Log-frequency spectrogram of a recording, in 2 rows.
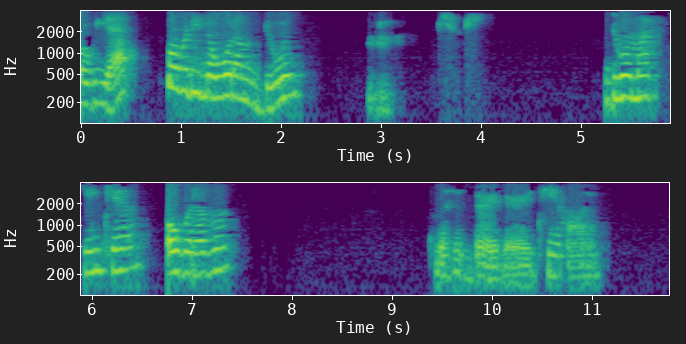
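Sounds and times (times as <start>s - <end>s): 
speech: 0.0s - 2.3s, 2.9s - 3.2s, 5.2s - 7.5s, 9.4s - 11.2s
person burping: 2.9s - 3.2s.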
